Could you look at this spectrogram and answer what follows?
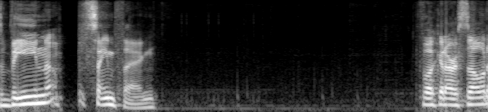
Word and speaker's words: Wien: It's pronounced Veen.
